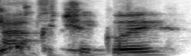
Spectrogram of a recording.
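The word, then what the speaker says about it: Ugochukwu: Leslie Okechukwu, yeah. I got absolutely roasted because I pronounced it like someone else in a YouTube video. It's a Chelsea guy. I thought, oh, he's got it right. And then I tried to listen to it on Sky Sports. It's quite a hard one to pronounce. I got absolutely roasted for it. But Chikwu, is that how we pronounce it?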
